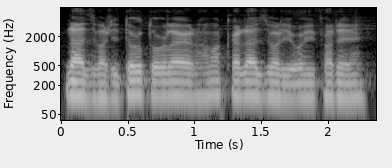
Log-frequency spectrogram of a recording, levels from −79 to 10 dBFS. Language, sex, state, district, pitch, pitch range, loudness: Chakma, male, Tripura, West Tripura, 115 Hz, 110-120 Hz, -18 LUFS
